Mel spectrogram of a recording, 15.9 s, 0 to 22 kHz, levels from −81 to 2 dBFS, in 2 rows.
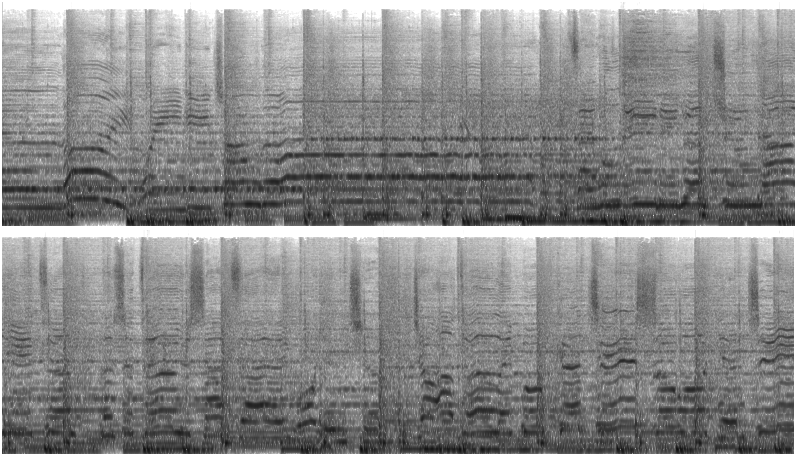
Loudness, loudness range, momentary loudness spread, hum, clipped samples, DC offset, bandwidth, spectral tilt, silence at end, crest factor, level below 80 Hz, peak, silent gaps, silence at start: -11 LUFS; 1 LU; 3 LU; none; under 0.1%; under 0.1%; 20 kHz; -4.5 dB/octave; 0 s; 10 dB; -20 dBFS; 0 dBFS; none; 0 s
